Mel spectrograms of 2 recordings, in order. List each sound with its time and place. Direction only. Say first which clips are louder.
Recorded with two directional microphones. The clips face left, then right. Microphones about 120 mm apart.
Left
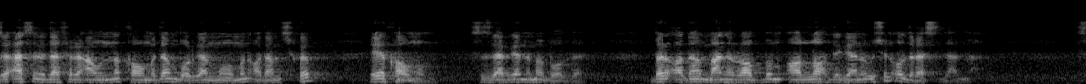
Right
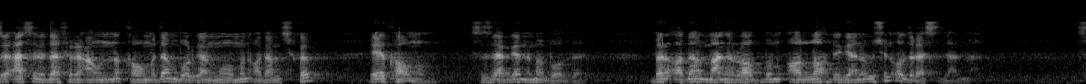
0.0 s a man's voice: left 3 dB; 30° left (ahead or behind)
